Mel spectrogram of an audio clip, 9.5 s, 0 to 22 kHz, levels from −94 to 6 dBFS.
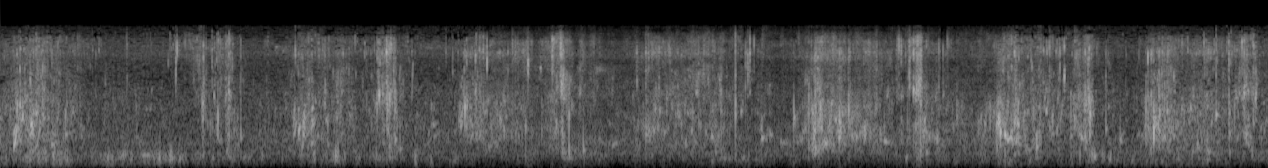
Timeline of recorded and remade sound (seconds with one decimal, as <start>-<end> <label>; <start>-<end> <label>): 0.0-3.6 recorded; 3.6-7.6 remade; 7.6-9.5 recorded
